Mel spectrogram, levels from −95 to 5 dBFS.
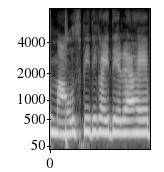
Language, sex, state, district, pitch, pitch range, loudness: Hindi, female, Bihar, Madhepura, 245 Hz, 245-255 Hz, -16 LUFS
